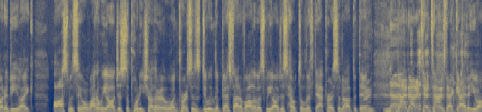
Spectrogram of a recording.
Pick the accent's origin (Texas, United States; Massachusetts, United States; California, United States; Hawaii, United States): Massachusetts, United States; Boston; Yeah, born and raised in Boston. Yep.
